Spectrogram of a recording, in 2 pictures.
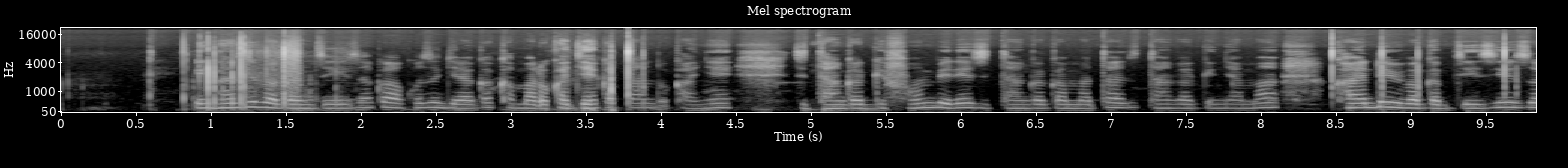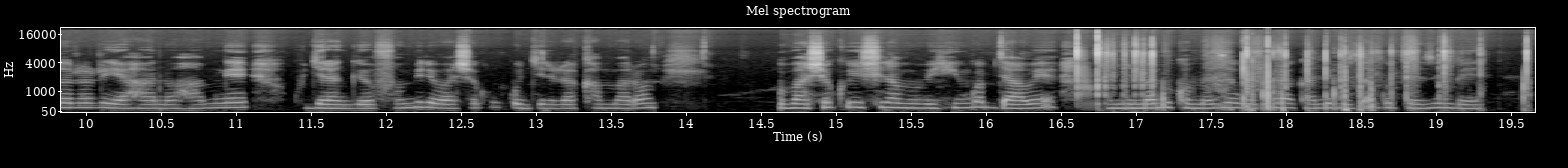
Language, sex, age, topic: Kinyarwanda, female, 18-24, agriculture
